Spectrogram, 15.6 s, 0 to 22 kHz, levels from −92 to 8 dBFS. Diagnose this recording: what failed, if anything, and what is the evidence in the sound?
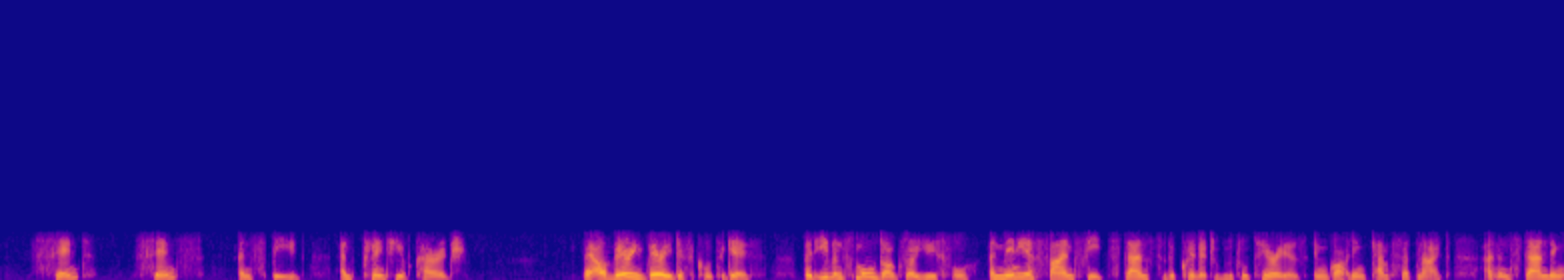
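The codec stage shows the AMR narrowband mobile codec throughout. Everything sits within 200 Hz to 3.4 kHz and carries a buzzy, synthetic grain, which fits the 7.4 kbps AMR-NB mode. A plain telephone band-limit would lose treble without adding this coded texture.

Lost AMR speech frames, a network-stage fault, occur at 13.40–13.50 s and 14.92–15.09 s. The decoder repeats the last good pitch and vocal-tract settings at falling gain, so the sound smears and sags instead of clicking or cutting hard like a buffer dropout. The first gap suggests about 60 ms lost, the second a single frame.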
